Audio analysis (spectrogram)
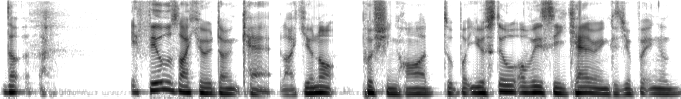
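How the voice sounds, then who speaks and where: A man's voice: mid-range voice, moderate pace, a little mellow. A man, co-hosting a podcast in laid-back, easily amused chat. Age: 30s. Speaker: podcast co-host. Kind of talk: casual chat.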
